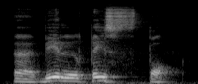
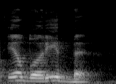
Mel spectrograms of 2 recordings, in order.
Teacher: So when I stop on bilqist, this qalqala is heavy qalqala. Bilqist. It's different from idrib. This is qalqala, but it's light qalqala.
